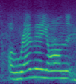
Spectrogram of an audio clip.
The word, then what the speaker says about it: Réveillon: But y'all have this Réveillon dinner.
